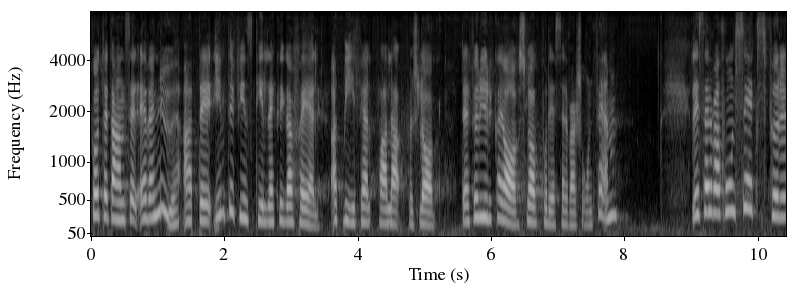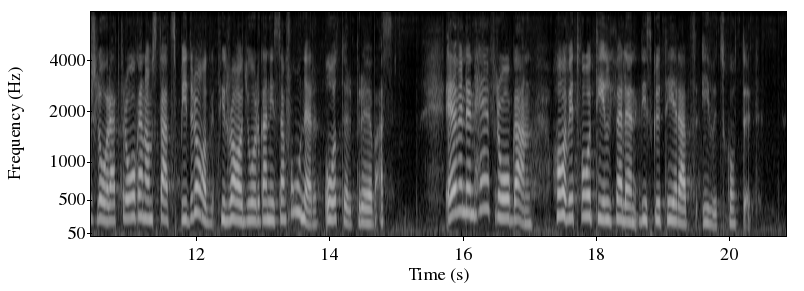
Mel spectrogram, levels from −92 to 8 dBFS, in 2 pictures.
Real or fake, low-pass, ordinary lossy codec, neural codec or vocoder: fake; none; none; codec, 16 kHz, 2 kbps, X-Codec, HuBERT features, trained on LibriSpeech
